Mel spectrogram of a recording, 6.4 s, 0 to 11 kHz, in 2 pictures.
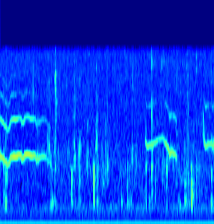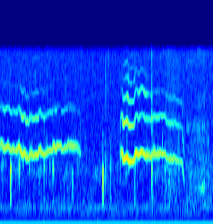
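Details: Scottish Terrier Licorice giving birth on 29 December 2010. Thin, wavering high whines: three drawn-out tones of about a second each with a short squeak between, over soft clicks and rustling.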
